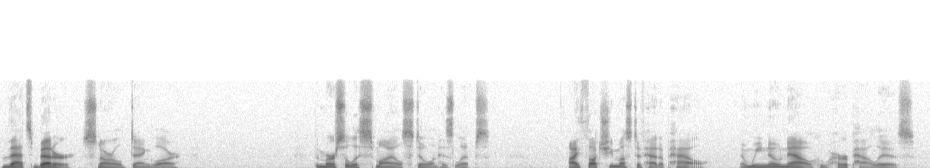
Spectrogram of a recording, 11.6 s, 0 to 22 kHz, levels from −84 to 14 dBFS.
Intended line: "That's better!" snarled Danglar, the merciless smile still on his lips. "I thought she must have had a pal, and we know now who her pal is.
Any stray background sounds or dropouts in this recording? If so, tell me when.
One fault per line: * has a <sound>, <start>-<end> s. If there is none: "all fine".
all fine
